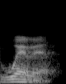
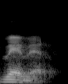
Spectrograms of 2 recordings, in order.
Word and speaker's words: Weber: van a ver que se escribe con w y generalmente le webber pero como este señor era alemán no es webber sino que es beber ok max beber es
